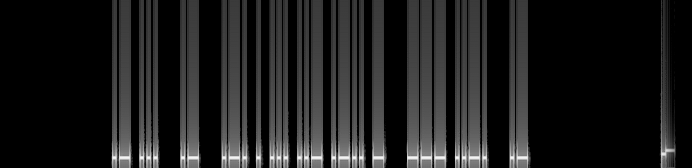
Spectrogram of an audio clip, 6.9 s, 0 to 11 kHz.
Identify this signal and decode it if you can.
Morse code, heard as a keyed tone, about 34 wpm, 700 Hz. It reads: AS A RESULT OF A
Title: Sets of 5 Words Encore 35wpm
